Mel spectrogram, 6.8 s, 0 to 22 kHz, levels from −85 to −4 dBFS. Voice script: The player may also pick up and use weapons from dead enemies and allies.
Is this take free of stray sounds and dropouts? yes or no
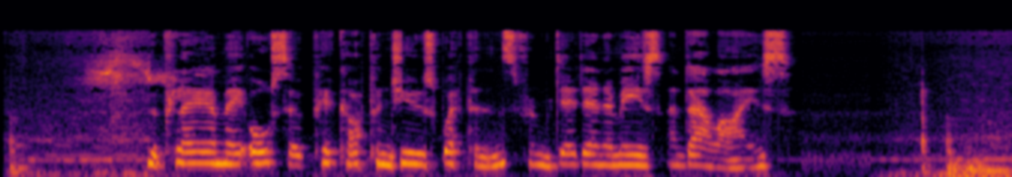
yes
